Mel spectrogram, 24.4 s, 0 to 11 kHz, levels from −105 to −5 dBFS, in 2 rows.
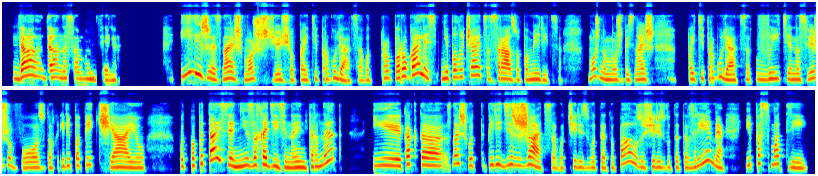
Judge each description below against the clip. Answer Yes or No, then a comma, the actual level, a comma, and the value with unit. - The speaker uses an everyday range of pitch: No, wide, 6.0 semitones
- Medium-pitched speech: No, high, 210 Hz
